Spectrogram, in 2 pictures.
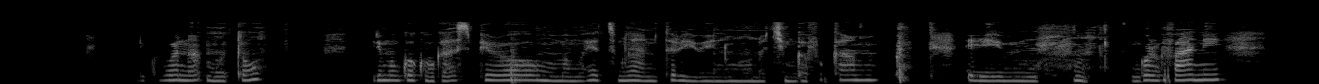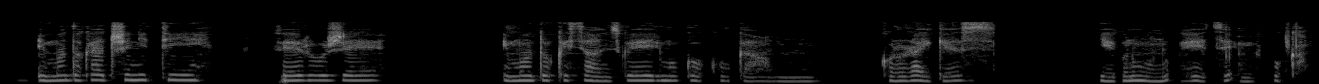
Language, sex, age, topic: Kinyarwanda, female, 18-24, government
